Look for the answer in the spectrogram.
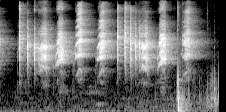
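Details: Long-tailed shrike song used to provoke other shrikes into singing: high, harsh chattering notes in quick irregular bursts, scratchy and squeaky, ending with a lower rasping note.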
